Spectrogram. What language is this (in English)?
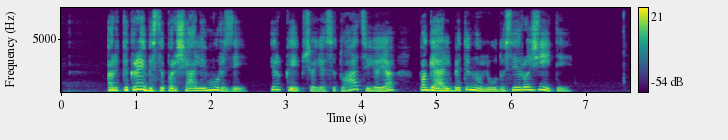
Lithuanian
